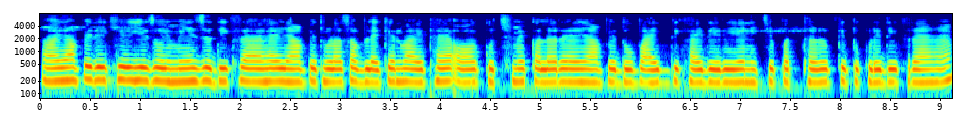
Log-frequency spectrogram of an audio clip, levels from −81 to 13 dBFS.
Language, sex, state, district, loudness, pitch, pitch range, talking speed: Hindi, female, Uttar Pradesh, Jyotiba Phule Nagar, -12 LUFS, 195 Hz, 190-205 Hz, 250 wpm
